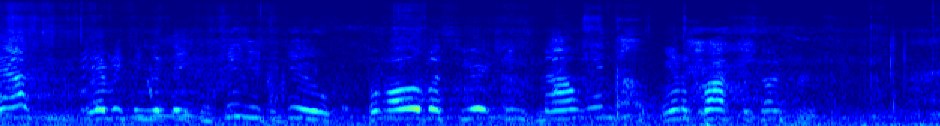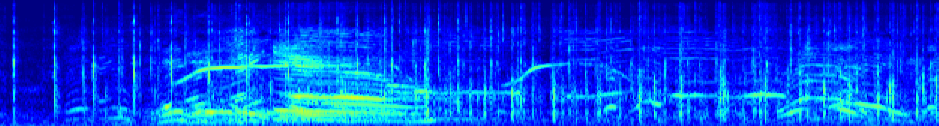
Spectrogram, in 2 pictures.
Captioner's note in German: Applaus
